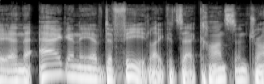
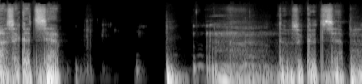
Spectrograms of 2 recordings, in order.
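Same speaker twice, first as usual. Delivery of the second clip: breathy whisper; 8 dB quieter than usual. Real, not acted. Host savoring his sip in a whisper. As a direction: whisper it to yourself.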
